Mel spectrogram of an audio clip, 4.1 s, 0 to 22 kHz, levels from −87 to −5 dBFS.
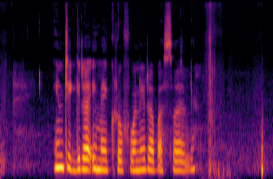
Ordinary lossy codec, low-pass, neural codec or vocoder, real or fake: none; none; vocoder, 44.1 kHz, 128 mel bands every 512 samples, BigVGAN v2; fake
